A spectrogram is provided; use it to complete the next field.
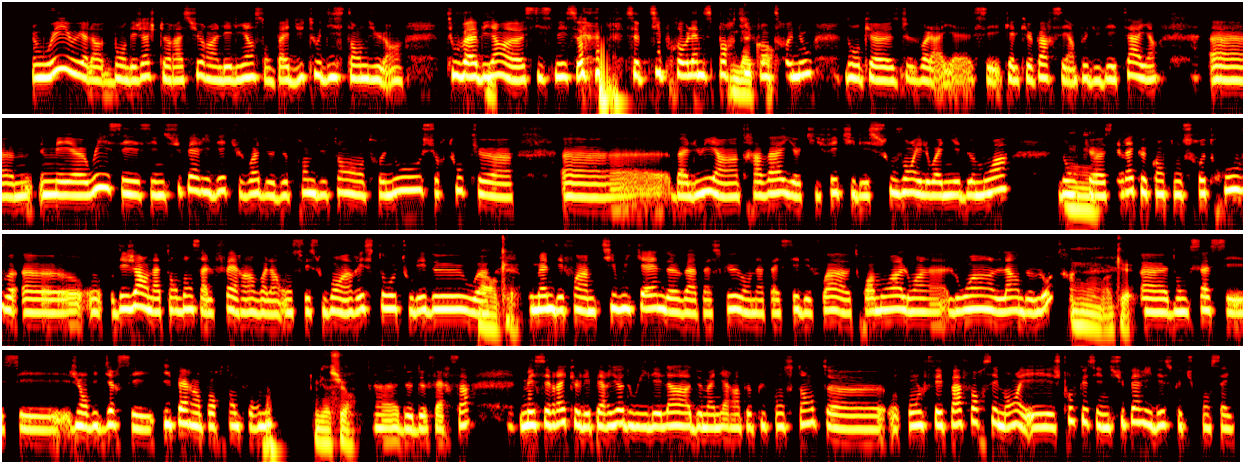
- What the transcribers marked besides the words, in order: other background noise; drawn out: "heu"; stressed: "moi"; tapping
- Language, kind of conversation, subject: French, advice, Dire ses besoins sans honte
